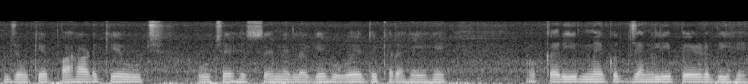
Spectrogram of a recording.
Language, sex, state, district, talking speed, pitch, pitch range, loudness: Hindi, male, Chhattisgarh, Bilaspur, 150 wpm, 115 Hz, 115-120 Hz, -15 LUFS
